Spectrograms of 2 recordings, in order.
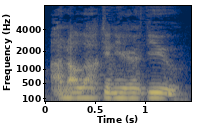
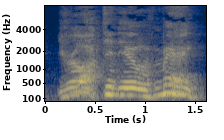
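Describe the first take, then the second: First: Firm quoted line, near usual pitch; first half of a dramatic quote, held back; mock movie quote. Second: Higher, much louder quoted threat; hammed-up yell of a film line; mock movie shout. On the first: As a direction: deliver it as a contained, measured warning. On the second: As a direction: burst out with the dramatic punchline.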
